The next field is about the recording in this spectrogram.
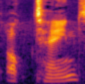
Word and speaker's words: Octeine: So is that how you pronounce Octeine? So it's spelt O-C-T-E-I-N-E. So is that how you spell it? You pronounce it? – Perfect, mate. Yep, you've nailed it. It's actually it's two words combined. So it's the O-C-T from octane, as in the octane number of petrol, mm-hmm.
